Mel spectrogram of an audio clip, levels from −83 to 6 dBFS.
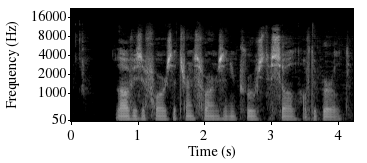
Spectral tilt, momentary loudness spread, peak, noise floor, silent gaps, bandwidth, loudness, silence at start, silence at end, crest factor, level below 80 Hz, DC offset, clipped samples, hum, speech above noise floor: -1.5 dB/octave; 17 LU; -4 dBFS; -60 dBFS; none; 14 kHz; -24 LUFS; 0.15 s; 0.05 s; 24 dB; -66 dBFS; under 0.1%; under 0.1%; none; 33 dB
